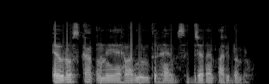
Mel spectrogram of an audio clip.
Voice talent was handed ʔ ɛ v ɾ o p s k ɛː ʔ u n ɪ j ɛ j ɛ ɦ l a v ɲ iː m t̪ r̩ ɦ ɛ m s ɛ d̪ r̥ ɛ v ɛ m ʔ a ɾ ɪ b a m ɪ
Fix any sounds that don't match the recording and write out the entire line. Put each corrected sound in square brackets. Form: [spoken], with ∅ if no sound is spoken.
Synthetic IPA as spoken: ʔ ɛ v ɾ o p s k [aː] ʔ u n ɪ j ɛ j ɛ ɦ l a v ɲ iː m t̪ r̩ ɦ ɛ m s ɛ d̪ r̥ ɛ v ɛ m ʔ a ɾ ɪ b a m ɪ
